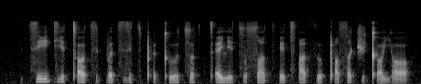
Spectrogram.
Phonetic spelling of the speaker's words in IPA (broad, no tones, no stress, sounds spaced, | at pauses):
t͡s i tʲ ɛ tʼ ɔ t͡s ɪ p ə t͡s z i t͡s pʼ ə kʼ u t͡s ɔ t͡s tʼ ɛ lʲ ɛ t͡s ʊ sˤ ə˞ t͡sʼ ɪ t͡sʼ ɑ θ u pʼ ʌ sˤ ɑ t͡ʃ ɪ kʼ ɔ j ɔ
